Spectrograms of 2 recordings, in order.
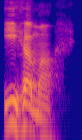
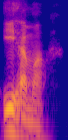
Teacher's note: फिर इहमा, ई है और मा, इहमा, ई में नीचे, हा में ऊपर और मा में बीच में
